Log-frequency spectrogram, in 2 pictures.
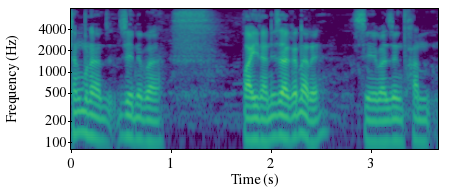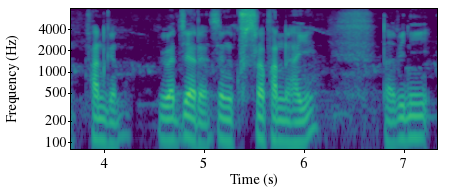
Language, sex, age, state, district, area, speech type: Bodo, male, 30-45, Assam, Udalguri, urban, spontaneous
